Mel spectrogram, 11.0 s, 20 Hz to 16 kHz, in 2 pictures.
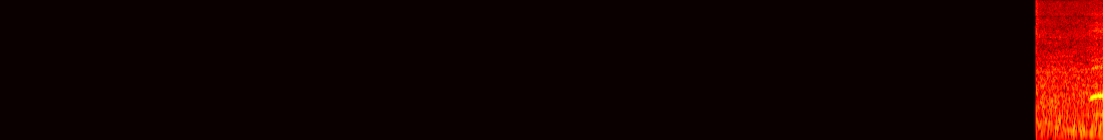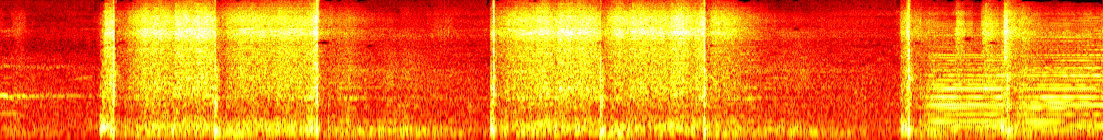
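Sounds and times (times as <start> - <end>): louder drum beat: 6.0 - 11.0
snare drum rattle: 6.0 - 11.0.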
